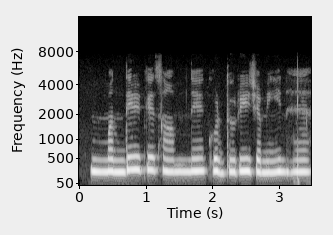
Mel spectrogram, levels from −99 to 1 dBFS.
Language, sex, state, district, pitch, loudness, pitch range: Hindi, female, Bihar, West Champaran, 235 Hz, -12 LUFS, 230-240 Hz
